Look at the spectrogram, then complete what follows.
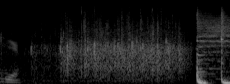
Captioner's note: applause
